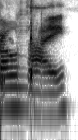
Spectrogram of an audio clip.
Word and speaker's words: Moroni: Moroni. Yeah. Like moron eye.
